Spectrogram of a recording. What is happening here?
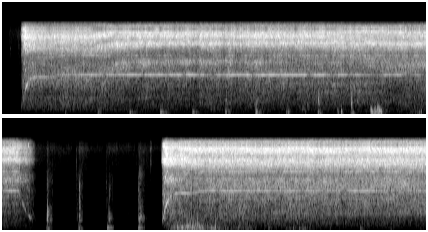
I moved through the room with the vacuum cleaner. I walked around while cleaning different parts of the floor.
